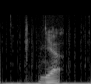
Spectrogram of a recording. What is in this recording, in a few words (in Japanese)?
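"nya", Japanese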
